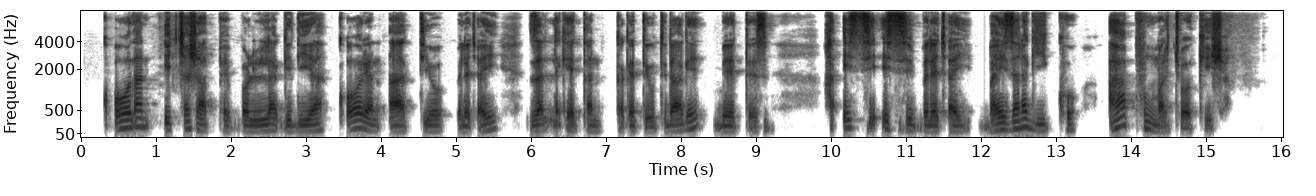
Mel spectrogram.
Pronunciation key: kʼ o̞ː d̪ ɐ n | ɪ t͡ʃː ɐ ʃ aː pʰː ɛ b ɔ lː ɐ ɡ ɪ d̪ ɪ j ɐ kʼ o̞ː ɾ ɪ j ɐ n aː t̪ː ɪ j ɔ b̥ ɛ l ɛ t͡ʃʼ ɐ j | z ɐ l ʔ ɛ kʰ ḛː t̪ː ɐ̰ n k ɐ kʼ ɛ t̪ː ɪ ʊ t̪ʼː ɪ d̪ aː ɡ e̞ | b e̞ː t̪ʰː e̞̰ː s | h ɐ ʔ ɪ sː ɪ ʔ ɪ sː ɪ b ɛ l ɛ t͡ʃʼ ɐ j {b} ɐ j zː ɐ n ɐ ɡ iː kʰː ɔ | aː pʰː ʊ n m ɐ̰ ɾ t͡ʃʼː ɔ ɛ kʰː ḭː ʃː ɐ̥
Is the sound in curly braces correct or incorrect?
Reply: correct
